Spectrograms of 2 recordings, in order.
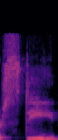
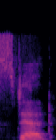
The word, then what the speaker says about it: Stead: And I keep pronouncing it because I want to call her Steed, and it's Stead.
